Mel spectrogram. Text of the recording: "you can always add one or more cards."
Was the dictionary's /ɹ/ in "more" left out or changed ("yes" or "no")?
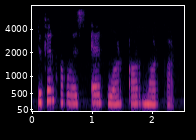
no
